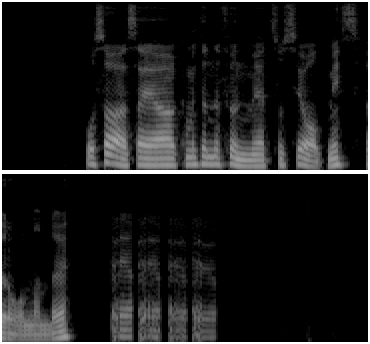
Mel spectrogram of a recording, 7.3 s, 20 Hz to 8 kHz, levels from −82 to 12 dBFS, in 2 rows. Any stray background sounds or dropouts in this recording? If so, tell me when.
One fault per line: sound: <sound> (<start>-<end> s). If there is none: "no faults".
sound: laugh (4.7-5.8 s)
